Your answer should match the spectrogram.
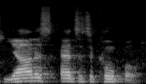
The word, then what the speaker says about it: Giannis Antetokounmpo: Oh, why can't you guys just have names that I can pronounce? Giannis Antetokounmpo.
